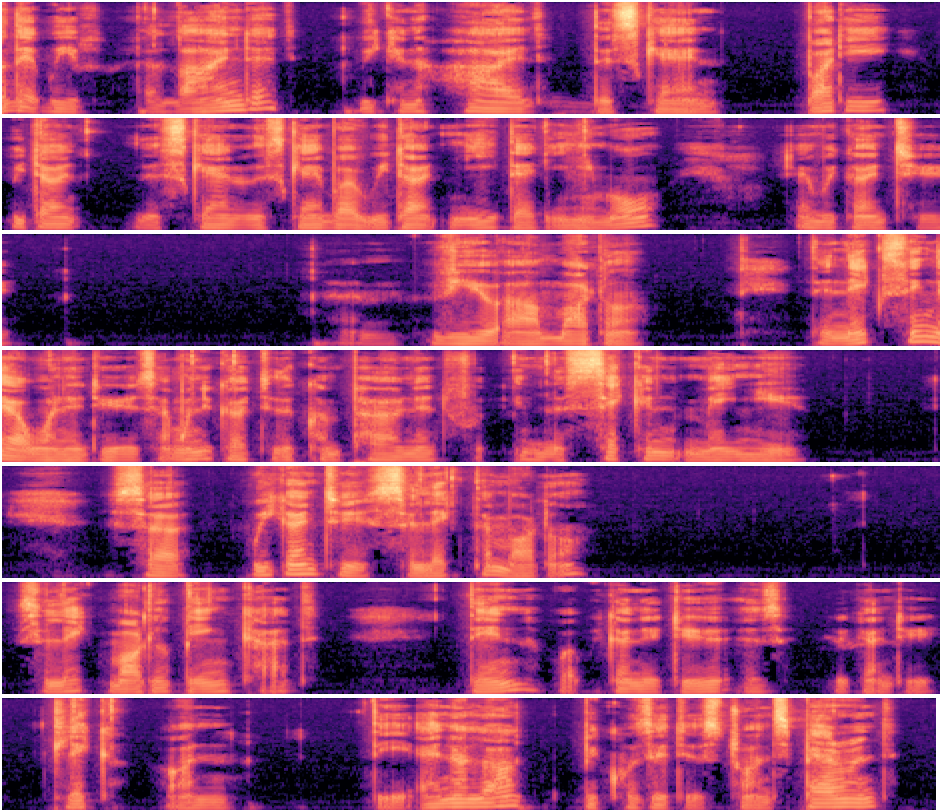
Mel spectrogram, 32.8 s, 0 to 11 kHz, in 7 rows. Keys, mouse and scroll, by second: 4.8 click, 7.3 click, 8.8-9.6 scroll down 1, 9.6-11.1 middle drag, 11.1 scroll down 2, 15.0 click, 16.6-19.6 drag, 20.8 click, 24.1-27.2 drag, 28.4 click, 29.2-31.1 middle drag, 31.1 scroll up 3, 31.9 scroll down 1.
